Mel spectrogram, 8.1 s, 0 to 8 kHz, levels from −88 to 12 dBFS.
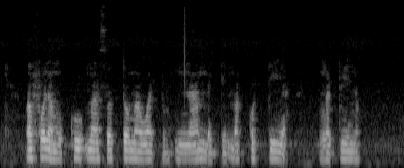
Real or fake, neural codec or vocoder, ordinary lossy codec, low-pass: real; none; MP3, 32 kbps; 7.2 kHz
